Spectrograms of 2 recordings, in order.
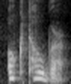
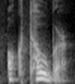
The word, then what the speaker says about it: October: Being Romanian and being used to pronouncing octombrie your whole life, you tend to put that letter M inside that word. But just for you to know, there is no M. Just October. October.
